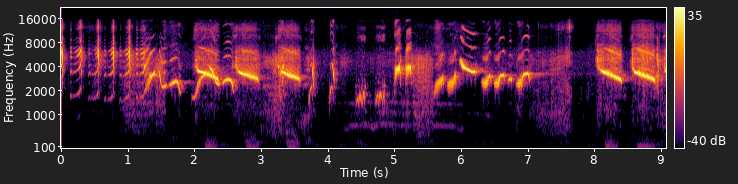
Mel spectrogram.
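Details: A bird singing in a rapid, varied sequence of sharp ticks, sweeping whistled slurs and trills, the phrases broken by brief pauses, with faint low knocking sounds beneath some phrases.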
